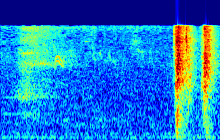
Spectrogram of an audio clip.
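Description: A short fabric swish as a schoolbag is swung up onto a shoulder, loudest near the end, with a fainter rustle of the bag being handled before it.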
